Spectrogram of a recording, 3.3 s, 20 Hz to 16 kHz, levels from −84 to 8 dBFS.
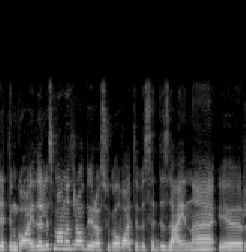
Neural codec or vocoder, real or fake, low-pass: none; real; 10.8 kHz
